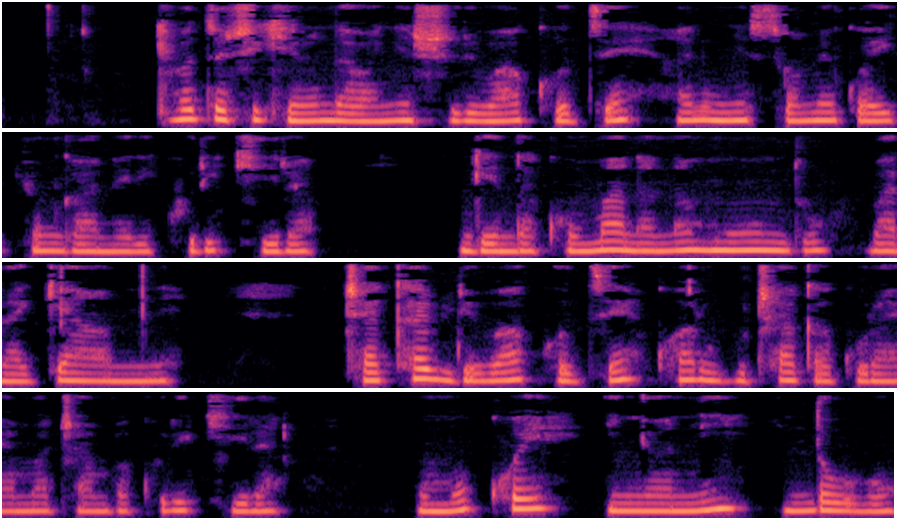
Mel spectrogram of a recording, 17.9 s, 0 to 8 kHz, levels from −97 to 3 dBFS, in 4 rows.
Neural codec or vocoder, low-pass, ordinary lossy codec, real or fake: none; 7.2 kHz; MP3, 32 kbps; real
